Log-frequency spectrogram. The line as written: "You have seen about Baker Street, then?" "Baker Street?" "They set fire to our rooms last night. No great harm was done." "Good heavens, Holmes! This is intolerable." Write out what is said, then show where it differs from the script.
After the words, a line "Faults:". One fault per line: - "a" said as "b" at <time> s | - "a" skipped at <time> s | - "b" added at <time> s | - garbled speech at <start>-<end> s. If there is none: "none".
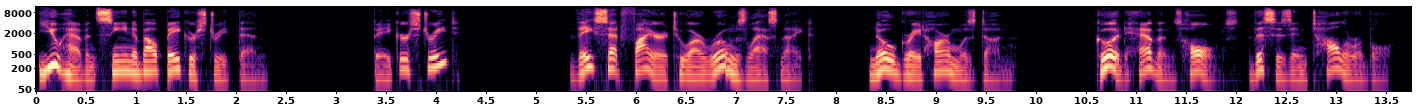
"You haven't seen about Baker Street, then?" "Baker Street?" "They set fire to our rooms last night. No great harm was done." "Good heavens, Holmes! This is intolerable."
Faults:
- "have" said as "haven't" at 0.2 s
